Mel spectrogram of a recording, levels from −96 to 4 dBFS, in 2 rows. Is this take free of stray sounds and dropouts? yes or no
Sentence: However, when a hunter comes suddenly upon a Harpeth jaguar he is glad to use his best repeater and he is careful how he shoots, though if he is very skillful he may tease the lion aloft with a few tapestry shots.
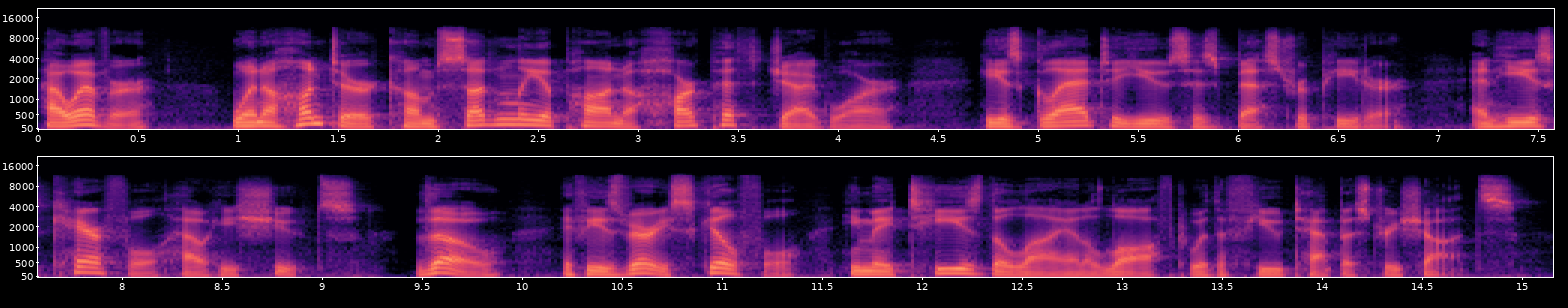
yes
